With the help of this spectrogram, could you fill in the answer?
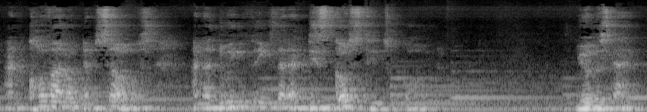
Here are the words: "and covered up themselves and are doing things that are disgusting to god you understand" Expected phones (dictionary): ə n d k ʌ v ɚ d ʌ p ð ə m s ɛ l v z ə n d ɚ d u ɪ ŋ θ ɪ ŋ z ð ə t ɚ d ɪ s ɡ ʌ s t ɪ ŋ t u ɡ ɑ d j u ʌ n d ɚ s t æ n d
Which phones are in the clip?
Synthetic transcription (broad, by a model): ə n k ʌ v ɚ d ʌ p ð ə m s ɛ l v z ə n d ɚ d u ɪ ŋ θ ɪ ŋ z ð ə t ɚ d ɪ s ɡ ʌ s t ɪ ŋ t u ɡ ɑ d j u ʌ n d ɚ s t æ n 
